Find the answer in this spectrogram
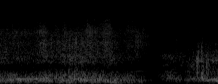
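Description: Faint, even outdoor background noise with no distinct event, cutting out briefly about a second and a half in.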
